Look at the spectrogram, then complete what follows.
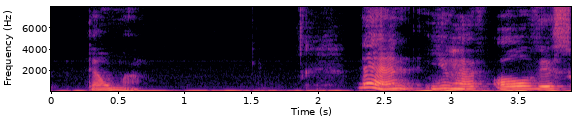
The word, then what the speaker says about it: Thelma: letter is a consonant, and then the sound will be U, Miguel, Thelma.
